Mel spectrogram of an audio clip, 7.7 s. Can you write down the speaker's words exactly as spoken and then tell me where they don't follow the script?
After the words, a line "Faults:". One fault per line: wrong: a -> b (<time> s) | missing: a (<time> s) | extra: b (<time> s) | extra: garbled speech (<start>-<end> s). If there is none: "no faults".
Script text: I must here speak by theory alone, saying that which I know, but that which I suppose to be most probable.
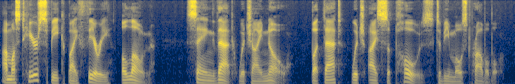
I must here speak by theory alone, saying that which I know, but that which I suppose to be most probable.
Faults:
no faults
